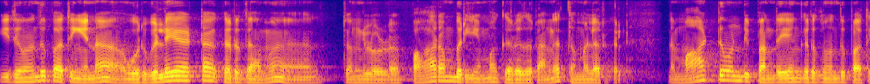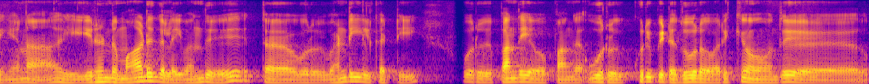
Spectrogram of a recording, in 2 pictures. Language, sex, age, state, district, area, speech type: Tamil, male, 18-30, Tamil Nadu, Salem, rural, spontaneous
